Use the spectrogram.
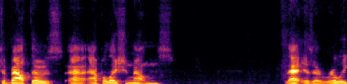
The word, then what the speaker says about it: Appalachian: or appalachin appal where depends on where you're from how you say it Kentucky it's Appalachian hey I'll tell you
